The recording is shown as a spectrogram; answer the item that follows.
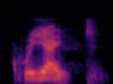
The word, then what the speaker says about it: create: is create create create here you can see that the apostrophe is over the second syllable so the second part of the word must be accented so create create now let's look at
